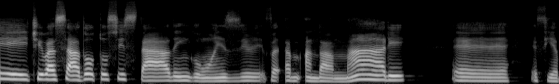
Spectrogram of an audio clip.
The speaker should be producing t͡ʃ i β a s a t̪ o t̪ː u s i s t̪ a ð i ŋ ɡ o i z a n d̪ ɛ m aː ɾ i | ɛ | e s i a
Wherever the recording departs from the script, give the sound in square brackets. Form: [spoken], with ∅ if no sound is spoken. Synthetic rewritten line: t͡ʃ i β a s a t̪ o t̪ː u s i s t̪ a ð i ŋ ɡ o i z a n d̪ [a] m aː ɾ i | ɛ | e [f] i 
